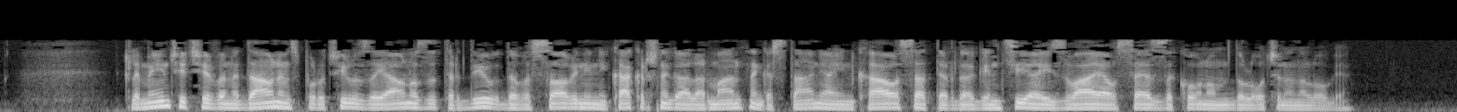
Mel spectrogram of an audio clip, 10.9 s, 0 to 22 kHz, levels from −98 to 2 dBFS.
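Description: From start to finish the speech carries plainly audible damage, likely MP3 compression at a low bitrate, around 28 kbps. Nothing is present above 5.8 kHz, so sibilants lose their edge, and weak spectral detail flickers between frames, giving a watery, swirling texture.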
